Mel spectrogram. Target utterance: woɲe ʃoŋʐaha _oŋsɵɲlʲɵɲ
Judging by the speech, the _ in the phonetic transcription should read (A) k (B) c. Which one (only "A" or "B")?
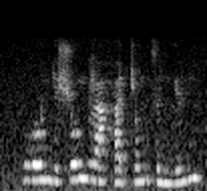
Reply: B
